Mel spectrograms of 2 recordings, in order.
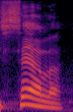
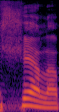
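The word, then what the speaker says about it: Selá: E ali nasceu três filhos, é, Onã e Cela, que na verdade é Shela, pronúncia, certo?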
